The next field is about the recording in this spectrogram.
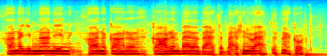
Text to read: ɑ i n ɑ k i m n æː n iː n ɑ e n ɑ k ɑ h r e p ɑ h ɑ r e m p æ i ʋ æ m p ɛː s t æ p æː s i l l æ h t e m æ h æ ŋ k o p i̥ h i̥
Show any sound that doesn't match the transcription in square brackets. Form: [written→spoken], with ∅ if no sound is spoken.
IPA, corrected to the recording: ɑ i n ɑ k i m n æː n iː n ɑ [e→i] n ɑ k ɑ h r e [p→k] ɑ h ɑ r e m p æ i ʋ æ m p [ɛː→æː] s t æ p æː s i l l æ h t e m æ h æ ŋ k o [p→t] i̥ h i̥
